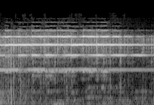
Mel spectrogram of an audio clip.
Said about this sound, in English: I'll say she's here. Listen to her whack that bell. she's like a kid with a new toy.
